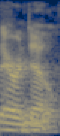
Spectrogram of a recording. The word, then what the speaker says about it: Arendelle: It's Arendelle. That's Arendelle. Yeah. Oh, what did you say? Arendelle. It's spelled Oh, okay.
